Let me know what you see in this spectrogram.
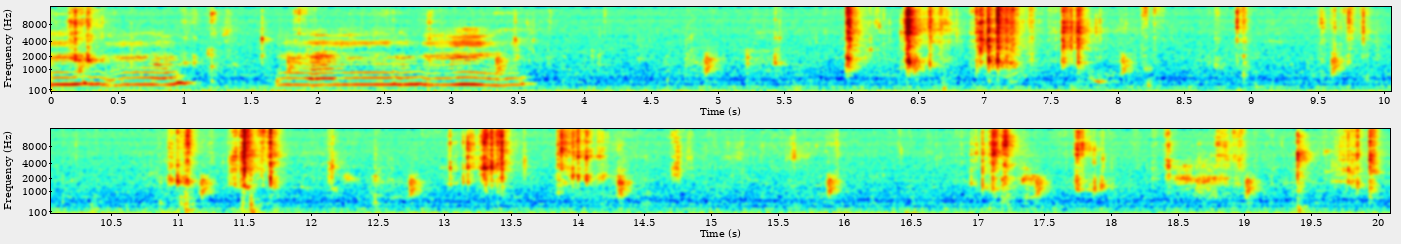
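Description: Toddlers chewing and crunching crackers, with scattered short crisp crunches. A small child makes two drawn-out voiced sounds in the first few seconds.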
